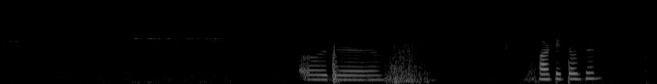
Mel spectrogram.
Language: Tamil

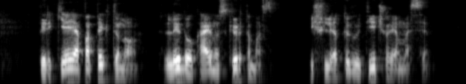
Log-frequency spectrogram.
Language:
Lithuanian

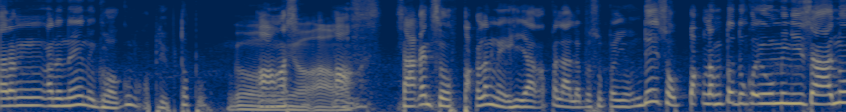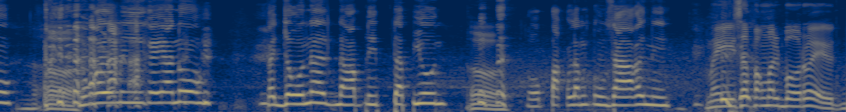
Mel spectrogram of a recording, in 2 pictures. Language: Filipino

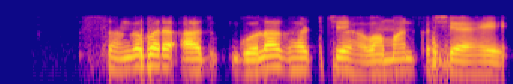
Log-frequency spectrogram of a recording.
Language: Marathi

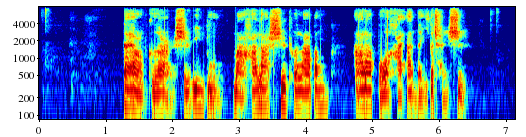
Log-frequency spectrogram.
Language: Chinese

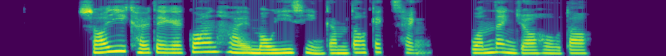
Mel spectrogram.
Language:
Cantonese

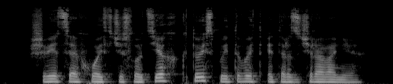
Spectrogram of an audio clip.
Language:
Russian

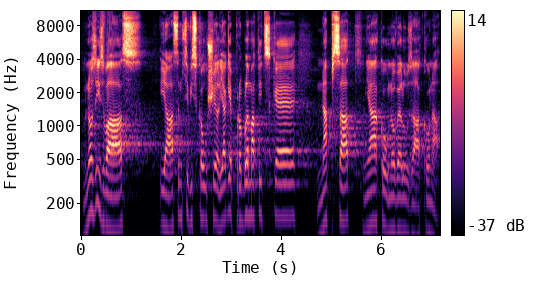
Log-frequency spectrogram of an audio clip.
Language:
Czech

